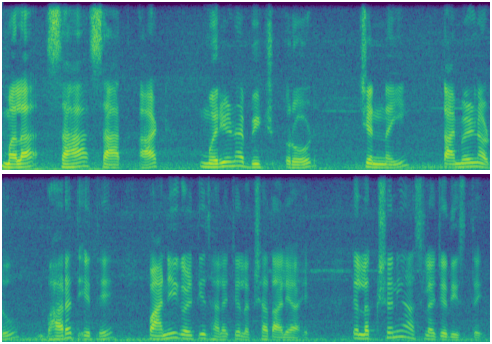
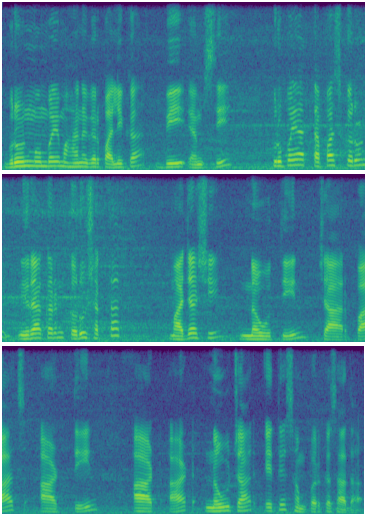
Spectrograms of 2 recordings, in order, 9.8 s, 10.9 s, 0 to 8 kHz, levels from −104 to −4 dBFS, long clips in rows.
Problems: constant background noise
